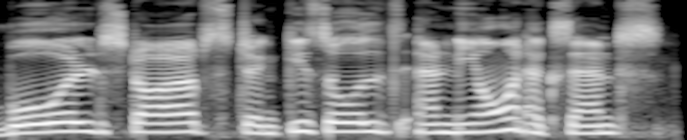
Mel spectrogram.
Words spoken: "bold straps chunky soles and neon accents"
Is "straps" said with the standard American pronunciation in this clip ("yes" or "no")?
no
